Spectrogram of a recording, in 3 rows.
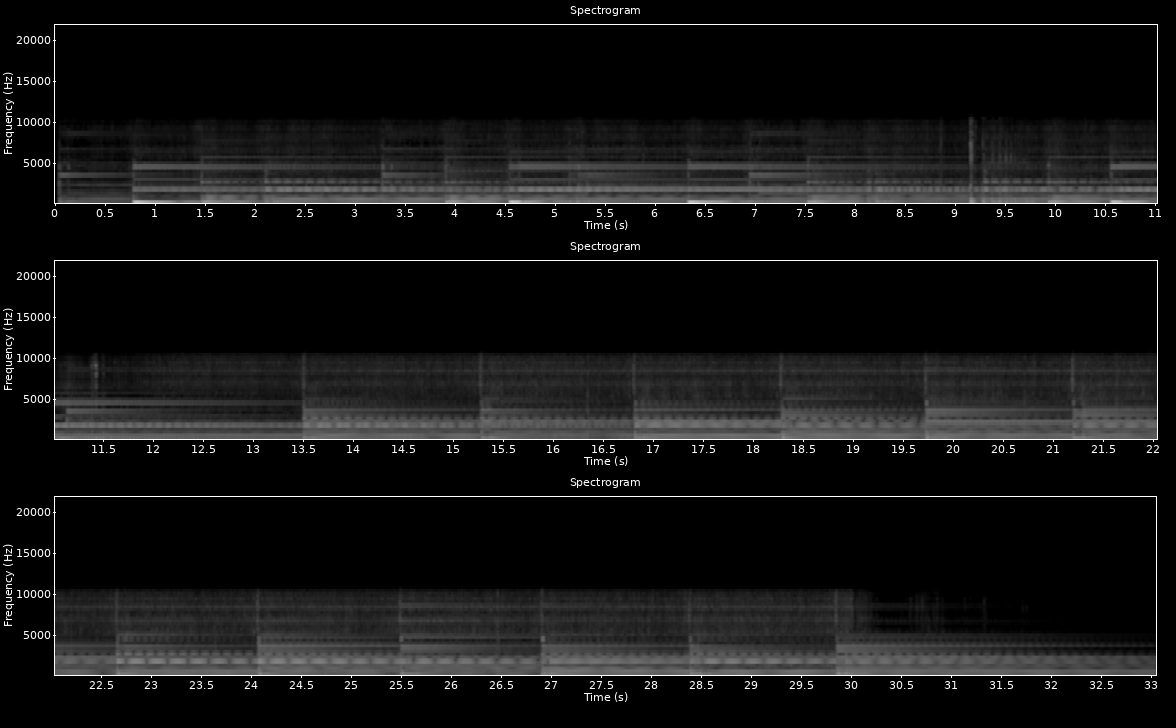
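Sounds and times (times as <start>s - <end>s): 
church bell: 0.0s - 33.0s.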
